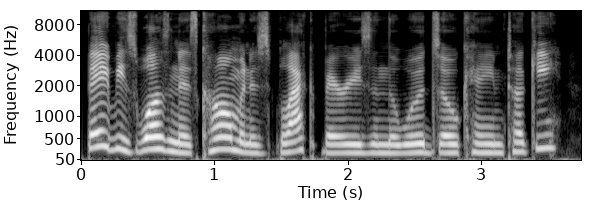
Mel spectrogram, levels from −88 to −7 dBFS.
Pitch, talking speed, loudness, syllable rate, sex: 215 Hz, 175 wpm, -19 LUFS, 4.7 syllables/s, female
